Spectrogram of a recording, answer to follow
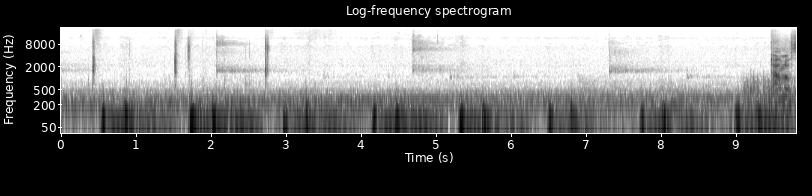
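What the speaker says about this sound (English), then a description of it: "I don't know if the heartbeat is actually something's nearby or not" Slow, steady heartbeat thumps in a horror video game, each double beat low and muffled over a dark ambient hum, with faint chimes drifting in between.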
